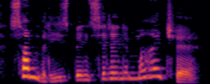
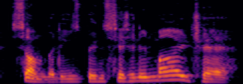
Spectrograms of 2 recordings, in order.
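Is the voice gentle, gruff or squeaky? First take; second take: gentle; gruff. First: The voice is gentle and soft. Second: The voice is deep and gruff. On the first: "in her gentle little voice" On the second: "in his deep, gruff voice"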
